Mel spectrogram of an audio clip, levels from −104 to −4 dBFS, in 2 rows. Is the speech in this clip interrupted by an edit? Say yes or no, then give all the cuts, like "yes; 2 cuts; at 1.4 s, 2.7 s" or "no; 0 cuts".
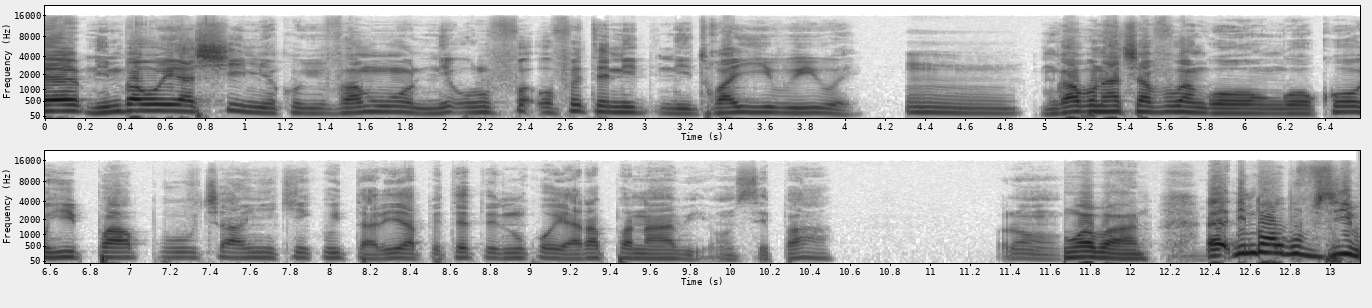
yes; 1 cut; at 11.7 s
